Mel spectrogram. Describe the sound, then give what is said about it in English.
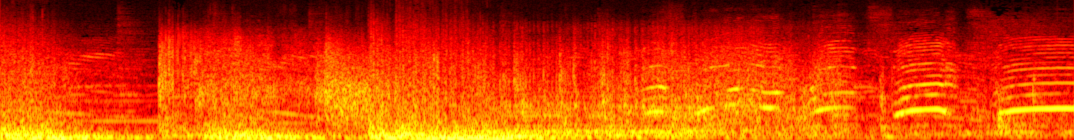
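Naval cannon fire in a sea battle: a loud, continuous rumble of booming blasts, with shouting voices rising over the din toward the end. “Make ready the guns! Form line of battle! Guns ready, sir! Fire at will! Fire!”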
